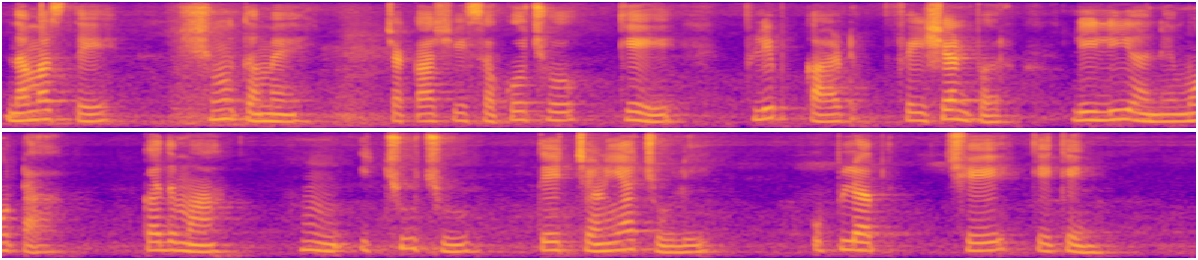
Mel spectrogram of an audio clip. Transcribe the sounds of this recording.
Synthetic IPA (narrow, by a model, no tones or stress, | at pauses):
nəməst̪e | ʃũt̪əmẽt͡ʃəkaʃiʃəkot͡ʃʰɔ | ke | flipkaɾʈfeʃənpəɾ | liliənemoʈa | kəd̪mã | hũitːʃʰũt͡ʃʰũt̪et͡ʃəɳ̃jãt͡ʃoli | upləb̚d̪ | t͡ʃʰekekem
